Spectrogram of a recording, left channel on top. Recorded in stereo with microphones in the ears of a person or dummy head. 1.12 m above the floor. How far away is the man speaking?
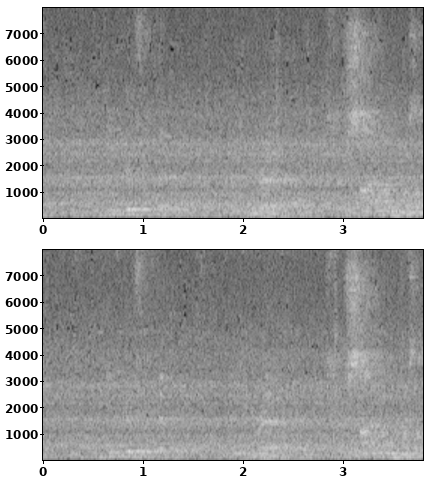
About 3.5 m.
